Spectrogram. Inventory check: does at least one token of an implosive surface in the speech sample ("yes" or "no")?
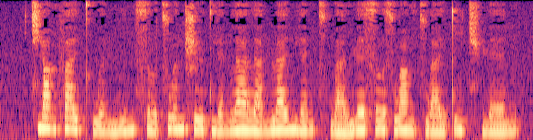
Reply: no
